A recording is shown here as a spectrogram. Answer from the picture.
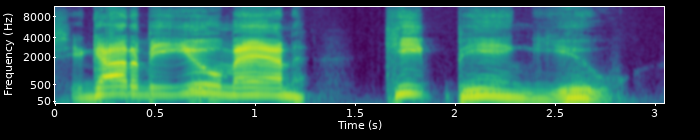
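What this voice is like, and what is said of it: Imitates another person's voice. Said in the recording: “in my best Chappelle voice.”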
